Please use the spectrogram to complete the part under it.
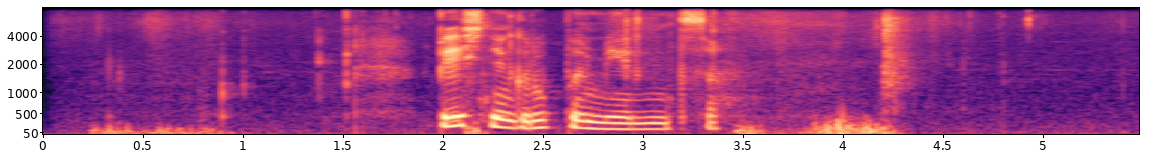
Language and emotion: Russian, neutral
